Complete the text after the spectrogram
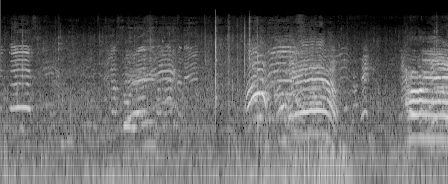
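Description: Young women shout and cheer from across an open field.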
